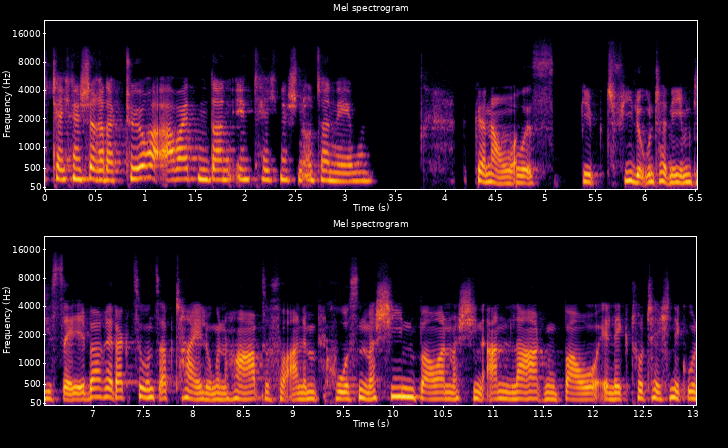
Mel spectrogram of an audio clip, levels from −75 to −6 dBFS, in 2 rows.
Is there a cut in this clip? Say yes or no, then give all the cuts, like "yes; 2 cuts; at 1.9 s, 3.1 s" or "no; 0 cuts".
yes; 3 cuts; at 4.7 s, 8.7 s, 9.3 s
